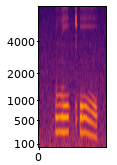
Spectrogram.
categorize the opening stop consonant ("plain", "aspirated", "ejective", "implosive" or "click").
ejective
